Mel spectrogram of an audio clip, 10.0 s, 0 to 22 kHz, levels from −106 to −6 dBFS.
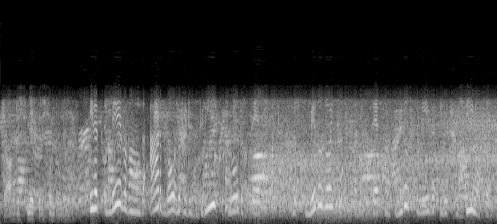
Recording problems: phone-call audio; nothing above 3.5 kHz
animal sounds; loud; from 5 s on; 1 dB below the speech
background chatter; loud; throughout; 4 voices, 5 dB below the speech
wind noise on the microphone; occasional gusts; 15 dB below the speech

